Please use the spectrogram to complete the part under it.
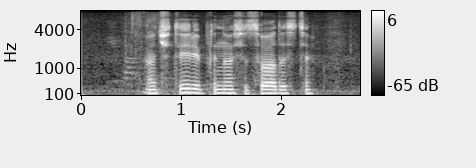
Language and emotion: Russian, neutral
